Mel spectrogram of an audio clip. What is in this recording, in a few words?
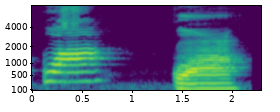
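"gua1", Mandarin Chinese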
